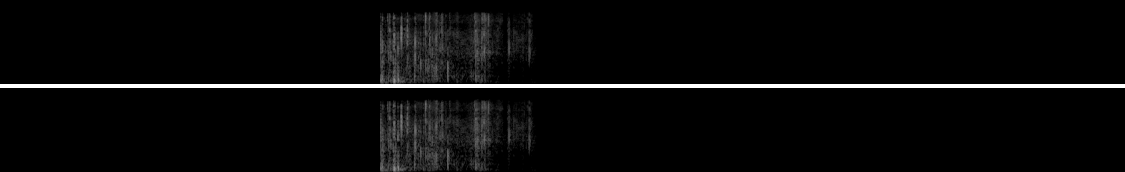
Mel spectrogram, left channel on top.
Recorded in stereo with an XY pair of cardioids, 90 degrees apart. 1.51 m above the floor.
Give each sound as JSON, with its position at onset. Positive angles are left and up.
{"t": 3.8, "sound": "crumpling", "azimuth_deg": 5, "distance_m": 1.2}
